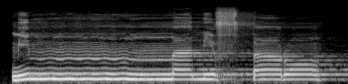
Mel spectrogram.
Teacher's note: mim yang bertasdid gunnah musyaddadah, kita dengungkan selama 3 harakat.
